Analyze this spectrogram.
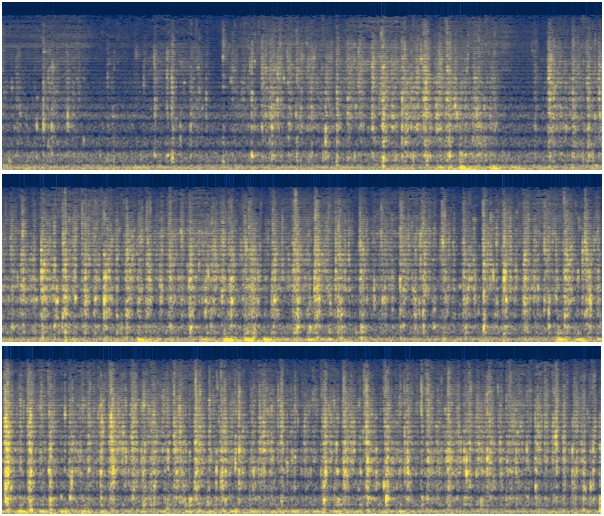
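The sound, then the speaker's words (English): Water sounds made for ASMR, a continuous dense wash of splashing and trickling that holds a steady level throughout, with no talking. “Water ASMR.”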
